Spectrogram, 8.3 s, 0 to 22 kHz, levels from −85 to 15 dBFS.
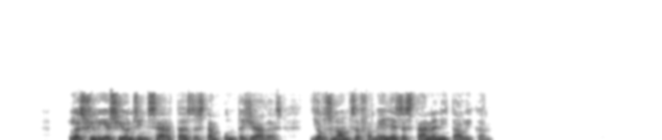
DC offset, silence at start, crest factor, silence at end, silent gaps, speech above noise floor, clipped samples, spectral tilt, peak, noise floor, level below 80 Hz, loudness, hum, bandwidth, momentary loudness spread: under 0.1%; 0.85 s; 18 dB; 2.15 s; 3.76-3.86 s; over 72 dB; under 0.1%; -4 dB/octave; -2 dBFS; under -90 dBFS; -56 dBFS; -17 LUFS; none; 7.8 kHz; 11 LU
